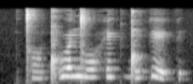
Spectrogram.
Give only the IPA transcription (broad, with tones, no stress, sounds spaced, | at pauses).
ǀ ɑ̤˨ ǃʼ u˦ ɐ̯ ŋ͡ǀ ɔ̤˦ h e˦ k ɡ͡ǃ e̤˦ k e˨ k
